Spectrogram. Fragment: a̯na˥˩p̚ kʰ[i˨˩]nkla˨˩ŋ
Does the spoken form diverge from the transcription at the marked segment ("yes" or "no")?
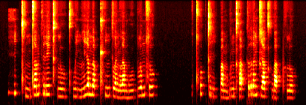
yes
